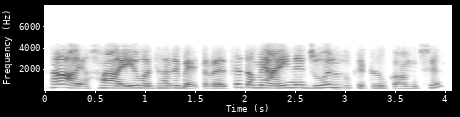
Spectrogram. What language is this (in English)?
Gujarati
